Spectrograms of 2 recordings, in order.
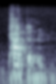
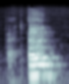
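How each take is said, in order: First: The stress is on the first syllable. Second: The stress is on the second syllable. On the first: The speaker calls it right. "with the first syllable emphasized" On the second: The speaker calls it wrong. "with the emphasis on the second syllable"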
